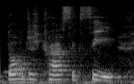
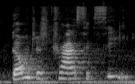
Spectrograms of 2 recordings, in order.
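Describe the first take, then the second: First: Softer, settled don't just try to succeed; quiet echo of the advice; soft repeat. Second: Higher, insistent don't just try to succeed; urging the listener, raised pitch; emphatic advice. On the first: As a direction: drop the volume and let it land. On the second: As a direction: lift and press the word don't. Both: Shown as a demonstration.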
